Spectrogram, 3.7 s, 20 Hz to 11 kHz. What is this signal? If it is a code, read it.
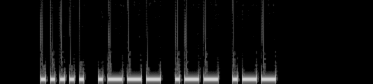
Morse code, heard as a keyed tone, about 25 wpm, 700 Hz. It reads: 5JWW
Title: Four Challenging Letter-Number Combinations 25wpm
